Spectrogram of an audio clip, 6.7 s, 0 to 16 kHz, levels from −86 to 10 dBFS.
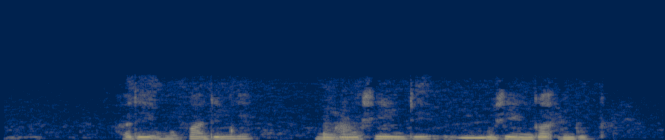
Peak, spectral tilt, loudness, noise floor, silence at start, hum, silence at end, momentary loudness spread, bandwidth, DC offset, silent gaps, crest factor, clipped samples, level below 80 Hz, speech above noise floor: -14 dBFS; -8 dB/octave; -29 LUFS; -68 dBFS; 0.1 s; none; 0.75 s; 9 LU; 7.2 kHz; under 0.1%; none; 16 dB; under 0.1%; -72 dBFS; 40 dB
